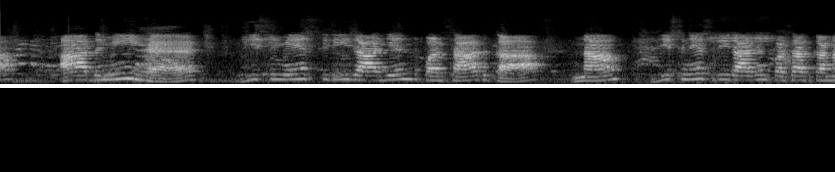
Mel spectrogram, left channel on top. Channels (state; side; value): silent; right; digital silence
